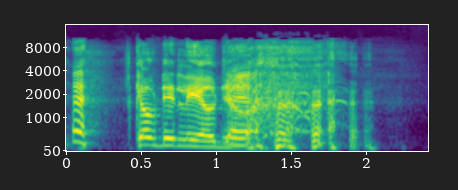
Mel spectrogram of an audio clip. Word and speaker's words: Orgeron: We Tigers, Coach Ed Orgeron. Chicken on a stick. Look, tough breaks for them. They had some drops down the stretch. Nope. – Can we just say this right now? It is fucking Orgeron. – Yeah. – O-R-G-E-R-O-N. O-R-G-E-R-O-N.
